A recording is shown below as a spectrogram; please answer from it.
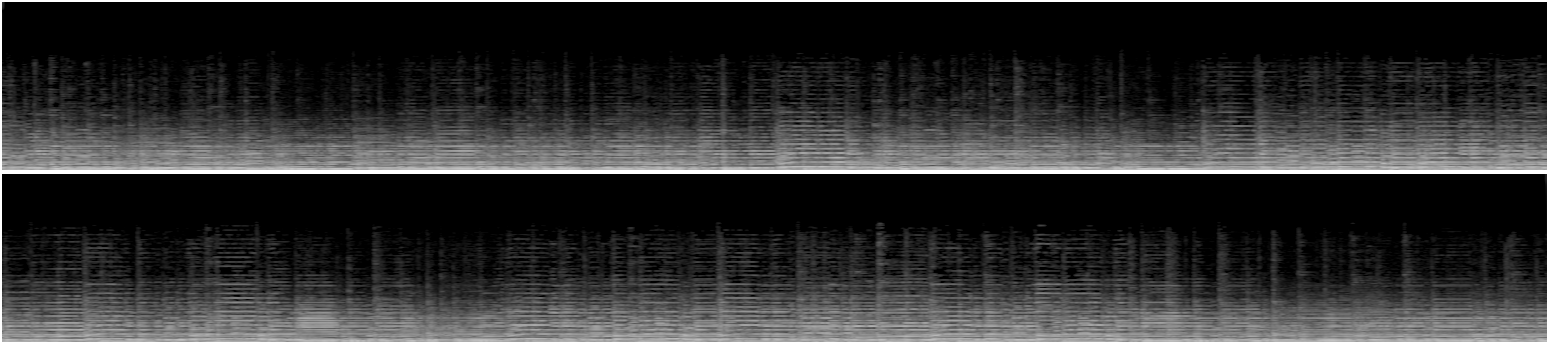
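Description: Fiddle and acoustic guitar playing an instrumental tune live: the bowed fiddle carries the melody over the guitar's steady rhythm of alternating bass notes.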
